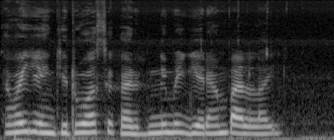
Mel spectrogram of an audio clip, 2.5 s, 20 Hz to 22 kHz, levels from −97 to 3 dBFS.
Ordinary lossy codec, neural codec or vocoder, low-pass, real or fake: none; vocoder, 44.1 kHz, 128 mel bands every 512 samples, BigVGAN v2; none; fake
